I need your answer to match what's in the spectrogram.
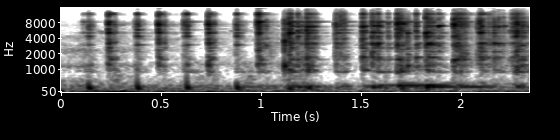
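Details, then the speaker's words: Part removed from SRT-4 engine during reseal, shaken by hand: sharp metallic rattle about four times a second, something loose inside; a broken internal spring is suspected, to be taken apart and checked. "sounds like a spring inside there is broken so we'll be pulling that apart and double checking that"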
